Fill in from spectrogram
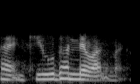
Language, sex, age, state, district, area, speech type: Marathi, female, 30-45, Maharashtra, Buldhana, urban, conversation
